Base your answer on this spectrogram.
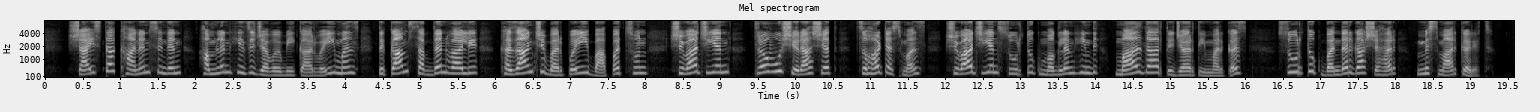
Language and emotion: Kashmiri, neutral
